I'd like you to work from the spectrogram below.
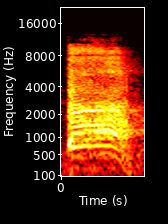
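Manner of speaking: very high, short yell; snapped scream. Acted. Passenger at the far end losing his mind, high scream. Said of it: "he snapped".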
